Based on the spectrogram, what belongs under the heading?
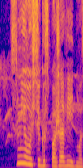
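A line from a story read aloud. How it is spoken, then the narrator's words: Babbling plea. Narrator (Russian): залепетал он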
